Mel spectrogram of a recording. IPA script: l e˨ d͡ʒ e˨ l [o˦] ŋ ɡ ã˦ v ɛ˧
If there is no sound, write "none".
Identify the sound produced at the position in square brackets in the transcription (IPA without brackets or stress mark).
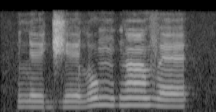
o˦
